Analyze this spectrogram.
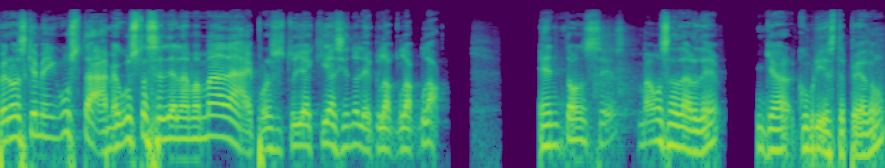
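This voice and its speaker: A man talks at a moderate pace in a fairly high voice. His pitch swings very widely, and the sound is dry and close with no echo. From Mexico, Tijuana. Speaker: podcast host. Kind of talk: casual monologue. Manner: casual, rambling with filler words.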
